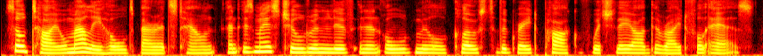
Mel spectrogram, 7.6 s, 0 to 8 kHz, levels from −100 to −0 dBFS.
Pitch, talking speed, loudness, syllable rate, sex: 195 Hz, 195 wpm, -19 LUFS, 5.0 syllables/s, female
